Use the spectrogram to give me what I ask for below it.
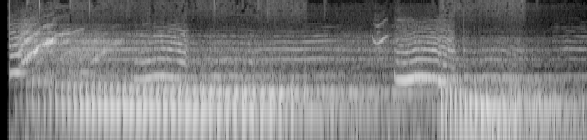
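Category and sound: animal, humpback whale song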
